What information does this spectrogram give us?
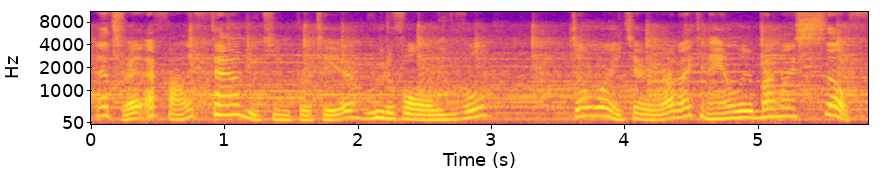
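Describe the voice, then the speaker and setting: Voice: mid-range voice, very animated, fast talker, natural voice. A game streamer voicing an eager, boastful, naive young girl fighter in game dialogue, over music. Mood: heroic confidence. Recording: music behind the voice.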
